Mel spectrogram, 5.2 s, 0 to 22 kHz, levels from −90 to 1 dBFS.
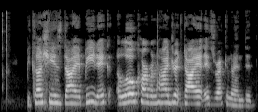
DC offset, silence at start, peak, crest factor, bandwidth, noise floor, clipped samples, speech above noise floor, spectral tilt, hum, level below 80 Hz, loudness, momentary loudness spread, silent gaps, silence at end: under 0.1%; 0.1 s; -2 dBFS; 20 dB; 16 kHz; -42 dBFS; under 0.1%; 20 dB; -1.5 dB/octave; none; -72 dBFS; -20 LUFS; 13 LU; none; 0.15 s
